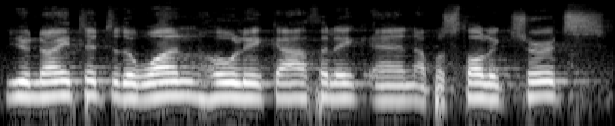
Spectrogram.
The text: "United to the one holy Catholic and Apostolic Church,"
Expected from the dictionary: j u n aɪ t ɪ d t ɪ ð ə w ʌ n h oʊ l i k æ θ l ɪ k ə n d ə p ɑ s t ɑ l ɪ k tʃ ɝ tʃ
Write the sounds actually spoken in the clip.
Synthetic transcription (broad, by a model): j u n aɪ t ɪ d t ɪ ð ə w ʌ n h oʊ l i k æ θ l ɪ k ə n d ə p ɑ s t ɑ l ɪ k tʃ ɝ tʃ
